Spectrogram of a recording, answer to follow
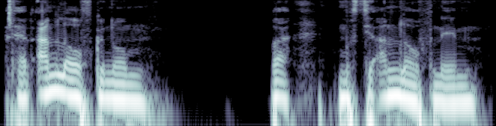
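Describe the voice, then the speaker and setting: Speaking quickly in a mid-range voice that stays very mellow and relaxed, a man talks directly to viewers while reacting to a film review on stream. His small room at the streaming setup sounds dry, and he's close to a desk mic with a headset on.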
